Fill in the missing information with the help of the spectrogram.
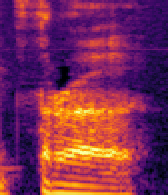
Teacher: In the north you hear the R sound, clearer. But then in the south, well, they put it together and then say it sound like the CH, okay, j.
